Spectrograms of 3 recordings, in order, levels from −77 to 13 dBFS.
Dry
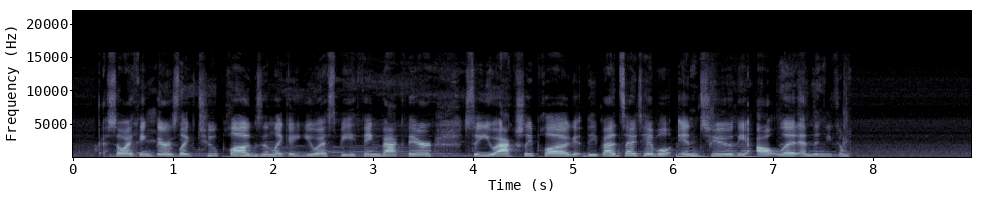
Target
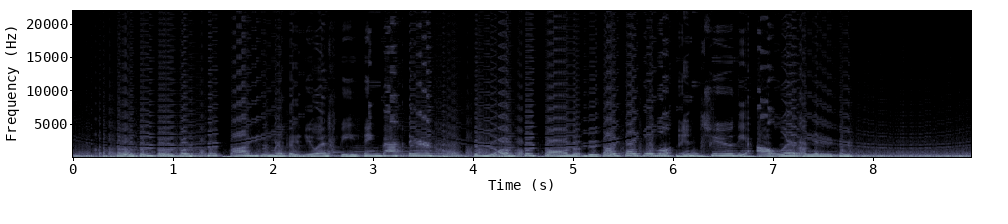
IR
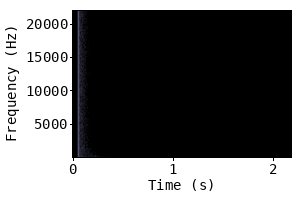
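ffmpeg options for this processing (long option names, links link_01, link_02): -filter_complex "[0:a]acrossover=split=850|5100[link_01][link_02][link_03];[link_03]alimiter=level_in=4.5dB:limit=-24dB:level=0:latency=1,volume=-4.5dB[link_04];[link_01][link_02][link_04]amix=inputs=3:normalize=0,lowshelf=frequency=310:width_type=q:width=1.5:gain=9.5,acrusher=samples=15:mix=1:aa=0.000001:lfo=1:lforange=24:lforate=0.27,acontrast=83[link_05];[1:a]atrim=start_sample=2205,atrim=end_sample=3528,asetrate=70560,aresample=44100[link_06];[link_05][link_06]afir=irnorm=-1:irlink=0,areverse,acompressor=threshold=-28dB:ratio=6,areverse,tiltshelf=frequency=690:gain=8"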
